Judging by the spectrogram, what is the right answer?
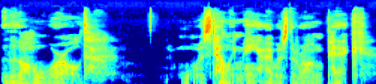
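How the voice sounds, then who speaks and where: A man playing an earnest, vulnerable young man in an intimate audio drama, speaking haltingly in a husky, breathy murmur. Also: low-pitched, fairly even intonation, whispered, full character voice. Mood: tender, sincere. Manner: halting, hesitant, stammering. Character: earnest, vulnerable young man, loyal pack second-in-command.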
